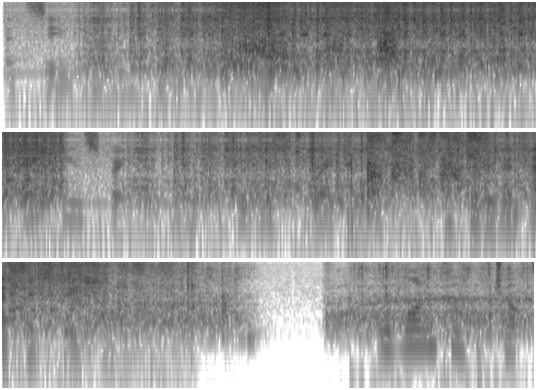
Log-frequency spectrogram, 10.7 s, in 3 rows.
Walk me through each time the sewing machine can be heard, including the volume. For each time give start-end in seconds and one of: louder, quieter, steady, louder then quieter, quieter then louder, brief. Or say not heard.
0.0-10.6 quieter.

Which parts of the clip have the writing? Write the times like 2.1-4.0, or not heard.
1.4-2.8, 5.8-8.4.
